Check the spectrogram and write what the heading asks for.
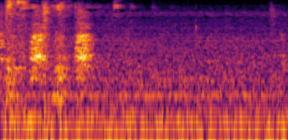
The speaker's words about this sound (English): And the dog's running around. No, that sounded like a dog panting. Well, yeah, because he heard a cat and he started running back and forth.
